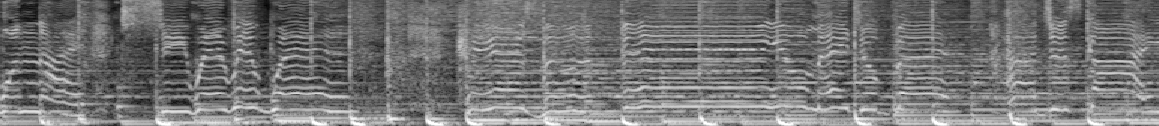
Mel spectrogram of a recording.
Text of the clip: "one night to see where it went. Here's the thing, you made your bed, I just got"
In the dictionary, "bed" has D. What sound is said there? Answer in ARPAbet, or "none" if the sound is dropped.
none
